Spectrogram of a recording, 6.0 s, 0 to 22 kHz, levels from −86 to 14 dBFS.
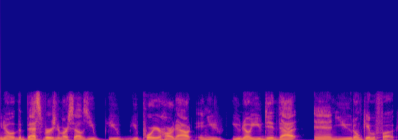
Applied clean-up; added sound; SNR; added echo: none; none; none; none.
